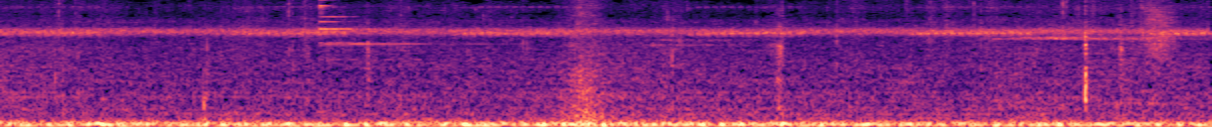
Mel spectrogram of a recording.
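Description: Insects trilling steadily at one high pitch, over a constant low rumble, with a few faint clicks.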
